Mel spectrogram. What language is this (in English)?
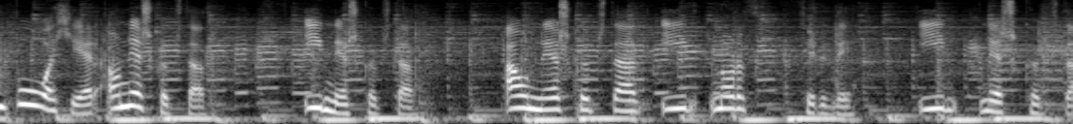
Icelandic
